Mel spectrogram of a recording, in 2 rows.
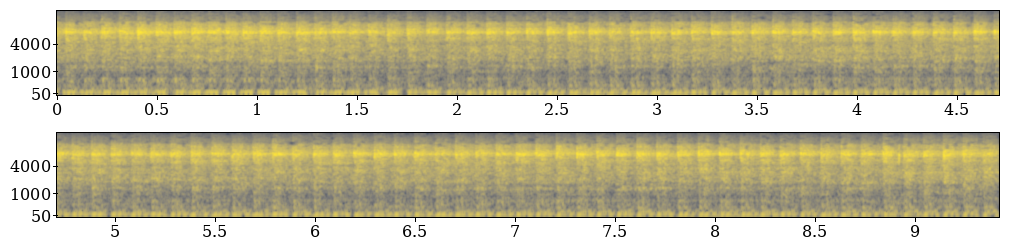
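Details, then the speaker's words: Damaged Suzuki GS500 parts bike (bent forks, broken gauge cover), just started with the clutch held: an even, steady twin-cylinder idle with a regular low beat, no misfires or knocks, smoother than the other GS500. A normal idle. "you can see it starts right up this engine runs even smoother than that engine"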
